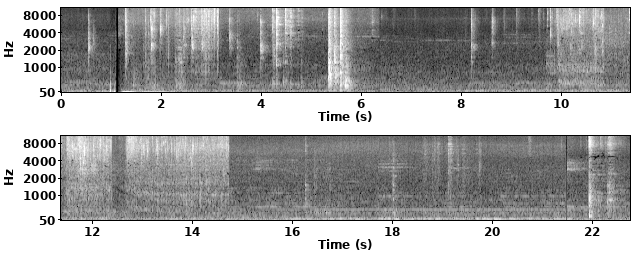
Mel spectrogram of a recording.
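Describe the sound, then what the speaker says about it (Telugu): Boiled chickpeas tipped into a strainer in a home kitchen bring bursts of splashing, running water alongside clinks and knocks of metal utensils and pots, irregular and close, with quieter gaps between. "ఇలా ఒక స్ట్రైనర్లో వేసి వాటర్ని వేరు చేసేసి"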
